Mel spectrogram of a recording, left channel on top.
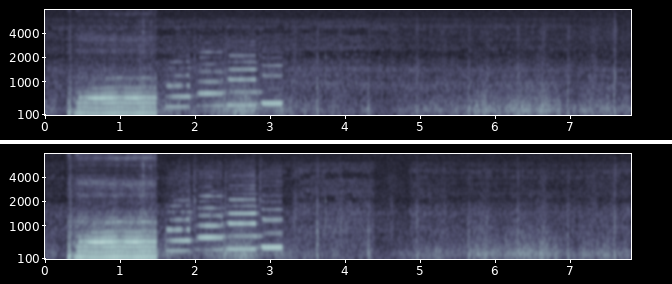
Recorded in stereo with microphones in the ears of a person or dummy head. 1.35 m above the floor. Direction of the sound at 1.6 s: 35° right (ahead or behind).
